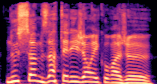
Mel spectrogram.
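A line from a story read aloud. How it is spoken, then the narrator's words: Exclaimed. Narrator (French): s'exclama Tacha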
